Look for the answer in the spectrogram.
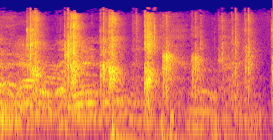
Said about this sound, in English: Your applause on this is very disappointing. You don't have to cheer. You don't have to cheer for shit I say.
